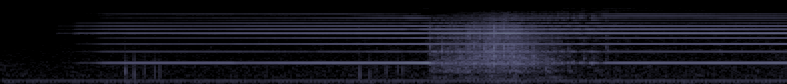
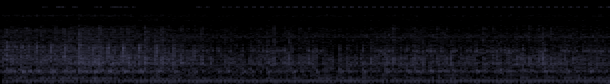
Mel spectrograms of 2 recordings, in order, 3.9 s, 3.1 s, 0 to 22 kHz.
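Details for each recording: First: HG P407 Tamiya Bruiser clone RC pickup, Hobbywing 1080 ESC drive frequency set to 1K via program card: steady piercing whine near 1 kHz holding pitch while powered; PWM motor whine, higher 4K/8K settings suggested to remove it. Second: HG P407 Tamiya Bruiser clone RC Toyota pickup with Hobbywing 1080 ESC, wheels up on jack stands, 2WD, 2 low gear: very soft even running, only faint gear noise, no PWM whine; motor quiet.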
